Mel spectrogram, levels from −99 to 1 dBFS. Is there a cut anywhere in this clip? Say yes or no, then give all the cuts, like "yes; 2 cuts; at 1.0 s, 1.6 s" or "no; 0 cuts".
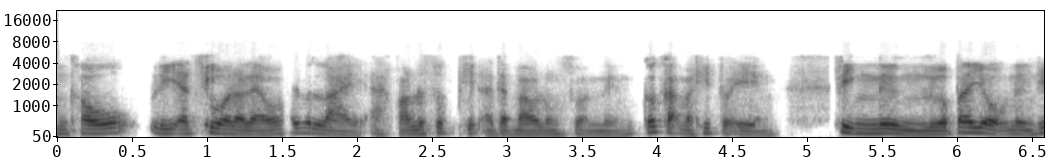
yes; 1 cut; at 5.1 s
